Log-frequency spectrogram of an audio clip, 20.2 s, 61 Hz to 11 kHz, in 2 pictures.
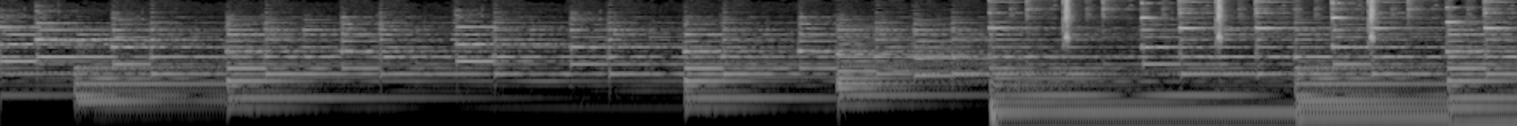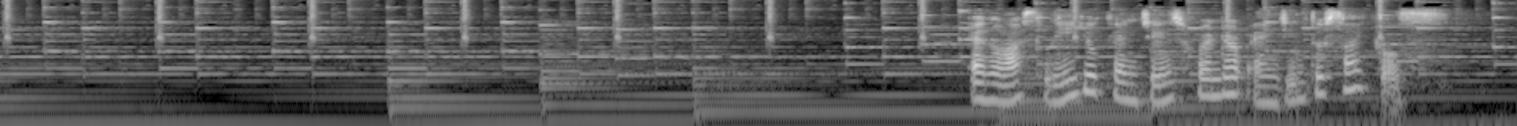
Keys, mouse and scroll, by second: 2.7 scroll down 13, 7.4 r, 11.0-11.5 scroll up 7, 11.5-13.3 typing, 11.7 scroll up 3, 16.2 scroll up 4.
